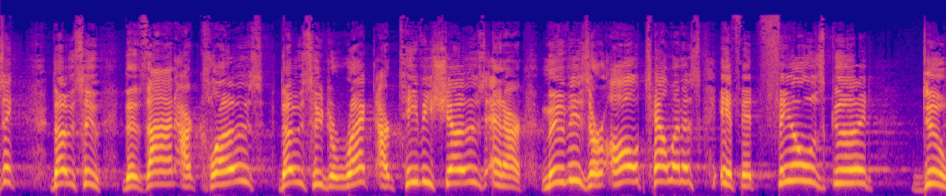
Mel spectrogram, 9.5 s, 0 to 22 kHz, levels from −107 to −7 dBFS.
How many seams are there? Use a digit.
1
